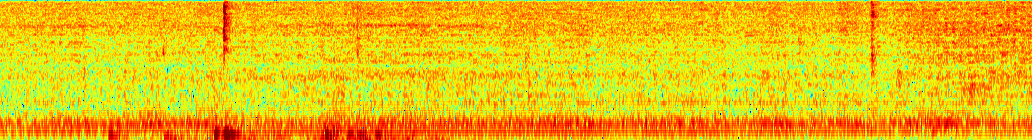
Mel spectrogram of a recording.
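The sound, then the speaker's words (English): A small ATV engine drones with a low, buzzing hum, surging and revving louder for a second or two before settling back into a steady, rough idle. No one speaks. “Turn off your fucking ATV, bitch.”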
